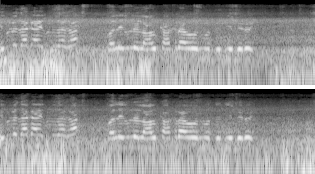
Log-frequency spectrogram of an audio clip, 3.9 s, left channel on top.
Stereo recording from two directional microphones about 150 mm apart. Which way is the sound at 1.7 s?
45° left (ahead or behind).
